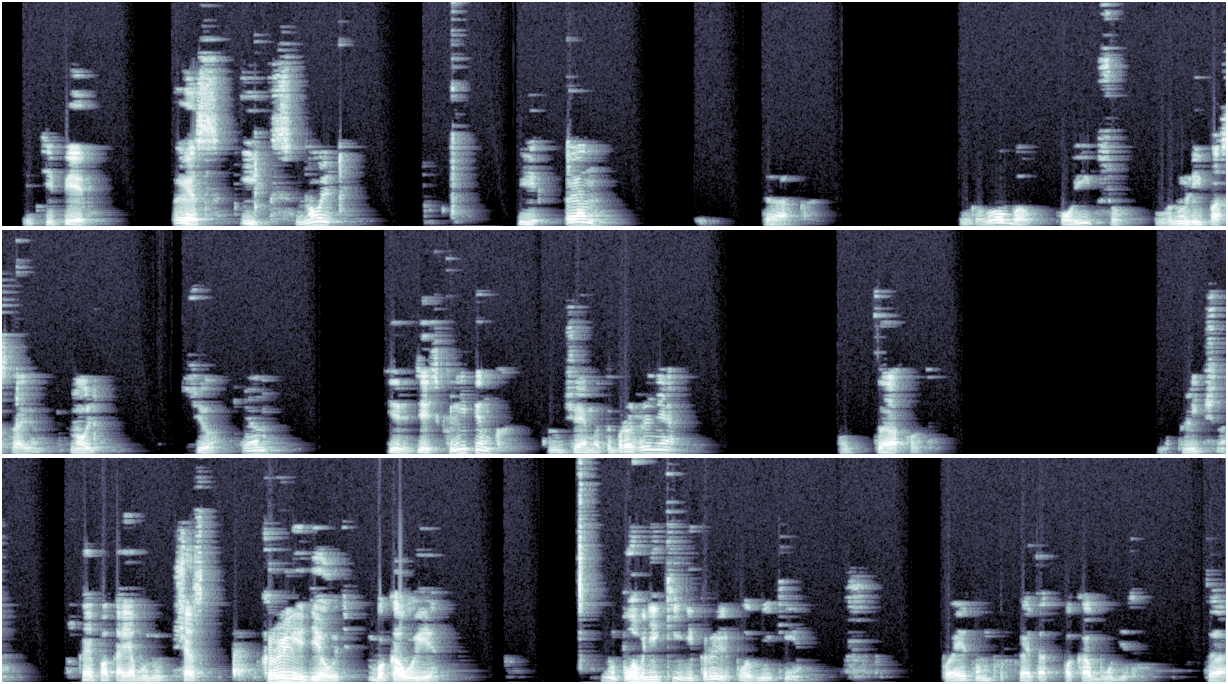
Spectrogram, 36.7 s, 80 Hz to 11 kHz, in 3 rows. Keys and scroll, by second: 1.0 s, 4.9 n, 13.8 n.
